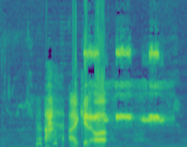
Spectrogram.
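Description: A cricket chirps in two short, high-pitched bursts, preceded by a louder warbling, voice-like sound; clear against a quiet background.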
